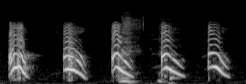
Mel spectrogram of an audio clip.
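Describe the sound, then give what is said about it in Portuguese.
A person imitates a dog barking, five short, loud, evenly spaced woofs about half a second apart, with no other talking. “Eu tô as aqui minhas, imitando um cachorro.”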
